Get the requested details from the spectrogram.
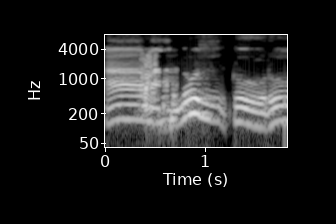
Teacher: dalal sukun bukan qalqalah jangan dipantulkan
